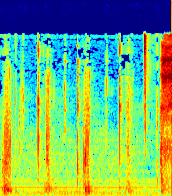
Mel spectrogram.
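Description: A pregnant woman sips a little water: soft, irregular mouth and swallowing noises, a few distinct gulps, and a louder noise at the end.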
